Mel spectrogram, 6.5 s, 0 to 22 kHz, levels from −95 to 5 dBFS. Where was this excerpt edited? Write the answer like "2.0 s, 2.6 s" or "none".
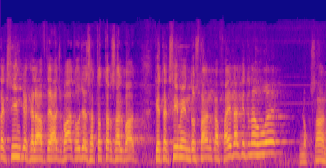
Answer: none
